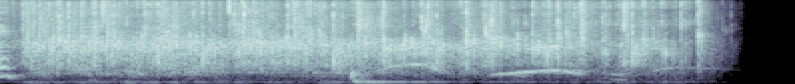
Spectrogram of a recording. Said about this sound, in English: Please can we give a huge round of applause for Dr. Tracey.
